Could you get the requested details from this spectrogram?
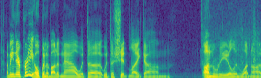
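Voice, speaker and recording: Speaking at a moderate pace, a man has a fairly low pitch and a bright, sharp tone. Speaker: streamer and wrestling game commentator. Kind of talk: live stream commentary and casual chat. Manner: low energy, chill.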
